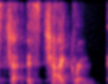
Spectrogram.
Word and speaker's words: Chychrun: I can also already hear all the Long Islanders mispronouncing his name. – Yeah. – Oh. – Yeah. Come on, it's Chychrun.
